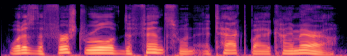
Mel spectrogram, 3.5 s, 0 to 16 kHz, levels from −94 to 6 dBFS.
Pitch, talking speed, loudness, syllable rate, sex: 130 Hz, 205 wpm, -17 LUFS, 5.6 syllables/s, male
